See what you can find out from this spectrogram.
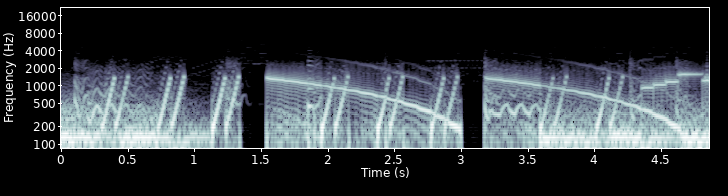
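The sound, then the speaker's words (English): Springs bouncing across a video game platform give out bright, springy boing tones, repeating with little pause and ending in long falling glides, loud and clear with no talk over them. “the real threat in this stage is the springs that bounce across the top of the platform and fall to the bottom of the screen.”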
